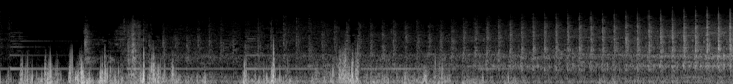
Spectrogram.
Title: Engine knock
